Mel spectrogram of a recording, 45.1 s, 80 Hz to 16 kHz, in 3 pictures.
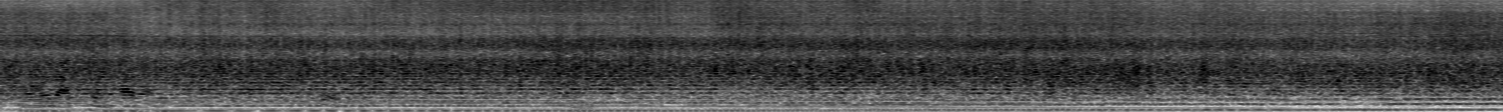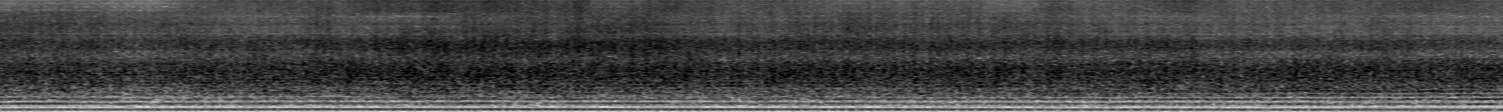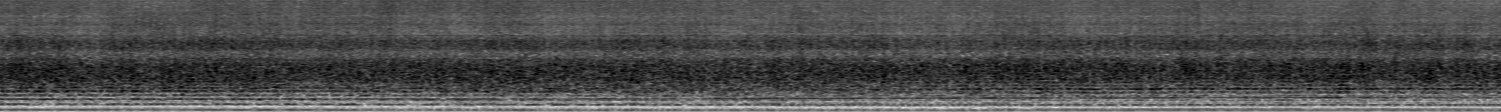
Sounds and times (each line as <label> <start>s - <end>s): Quadcopter drone fades in, hovers around 0.0s - 45.0s
intermediate talking 0.1s - 1.8s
